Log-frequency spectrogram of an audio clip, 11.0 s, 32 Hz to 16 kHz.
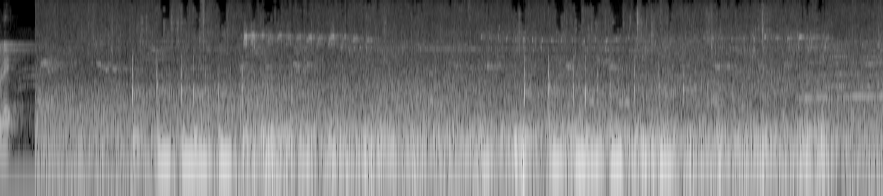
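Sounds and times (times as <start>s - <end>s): sharp clicks: 1.6s - 3.5s, 6.5s - 9.6s
film score with pounding beat: 1.6s - 4.6s, 6.4s - 9.3s.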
